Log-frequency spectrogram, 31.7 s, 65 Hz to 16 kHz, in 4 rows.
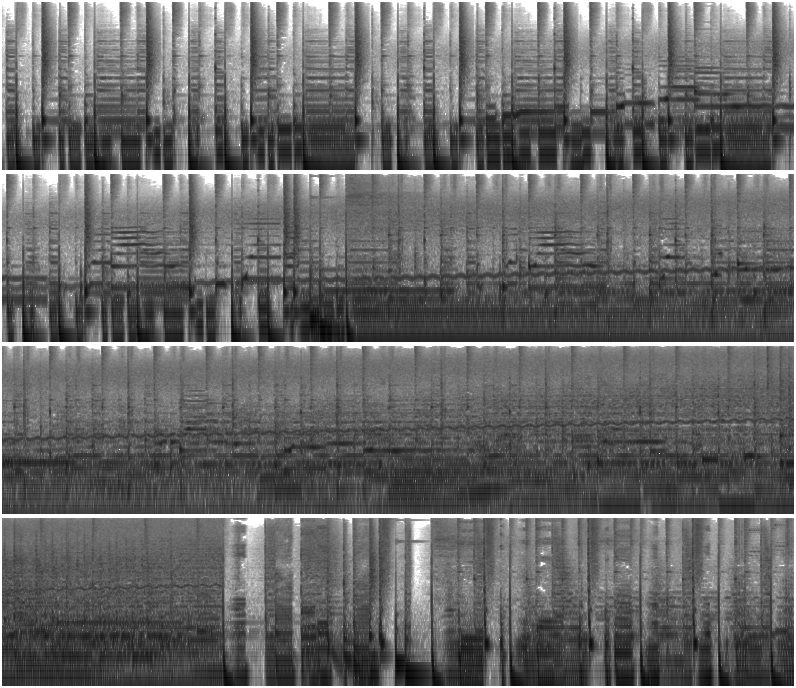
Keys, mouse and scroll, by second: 0.4-1.9 middle drag, 1.9 ctrl+b, 6.6-9.4 middle drag, 9.4-10.7 drag, 10.7 scroll down 1, 11.0 middle click, 11.6 Tab, 11.9-12.6 middle drag, 12.6-13.3 right drag, 13.3-15.1 middle drag, 15.1 KP_1, 16.5 click, 17.3 click, 19.4-19.8 drag, 19.8-20.3 middle drag, 20.3-21.7 scroll up 1, 21.7 click, 22.5-25.3 middle drag, 25.3-26.3 drag, 26.3-27.2 middle drag, 27.2 Tab, 27.5 scroll up 3, 28.8 click, 28.9 click, 29.6 shift+click, 29.8 shift+click, 30.2 middle click, 31.2 scroll up 1.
